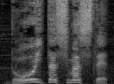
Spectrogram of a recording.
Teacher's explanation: That don't sound correct. It sounds like he's missing a couple of syllables there.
